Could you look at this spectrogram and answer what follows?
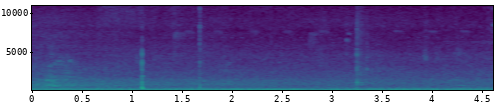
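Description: Open-air background: a steady low hum, with a few short sharp clicks, the clearest about a second in.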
